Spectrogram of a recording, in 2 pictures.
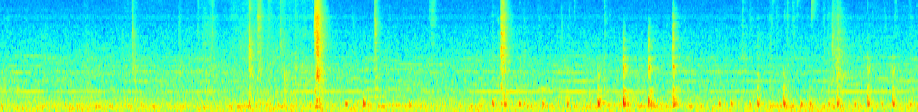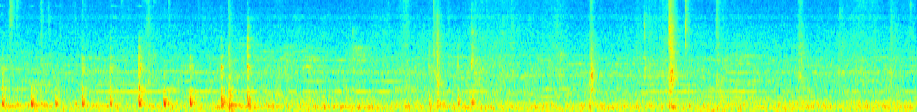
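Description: Metal palette knife clicking and scraping as oil and cold wax paint is worked onto a textured cradled panel: a run of quick clicks in the middle, with a few sharper single clicks, over a steady low hum.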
